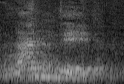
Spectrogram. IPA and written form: ˈlændɪd (landed)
